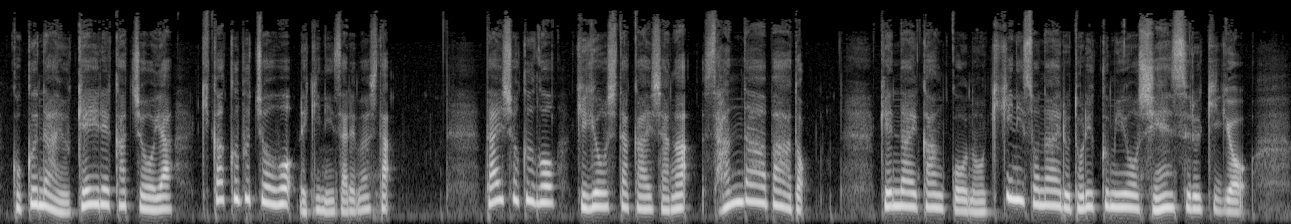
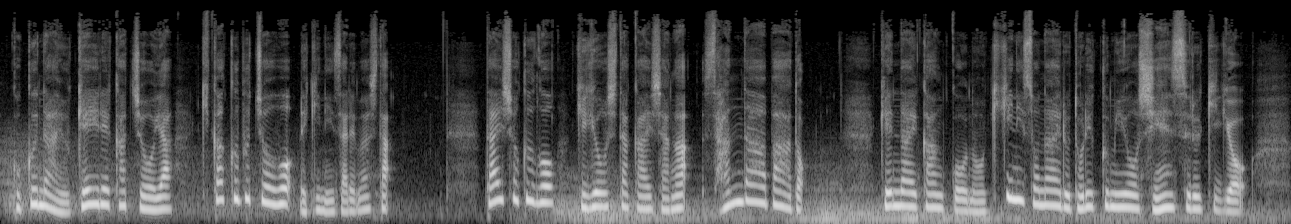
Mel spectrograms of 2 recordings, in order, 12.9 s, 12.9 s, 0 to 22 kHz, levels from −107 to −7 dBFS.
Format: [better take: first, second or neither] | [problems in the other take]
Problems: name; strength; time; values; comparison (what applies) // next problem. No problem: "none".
first | rain or running water; noticeable; throughout; 20 dB below the speech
